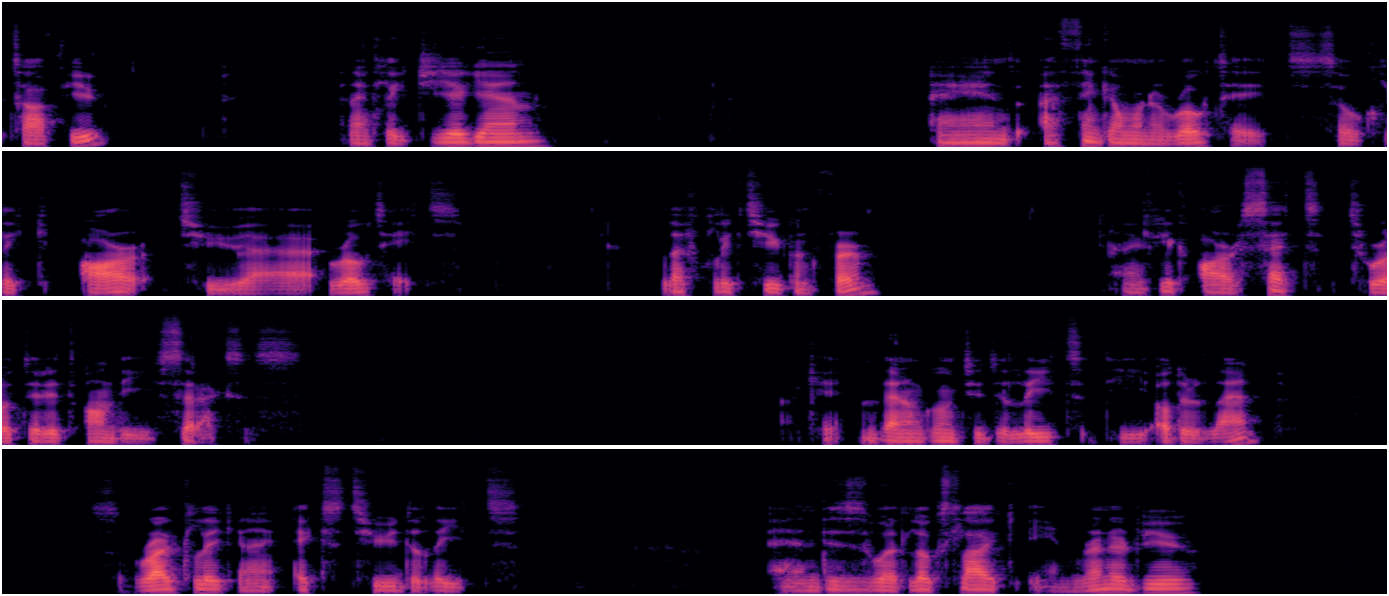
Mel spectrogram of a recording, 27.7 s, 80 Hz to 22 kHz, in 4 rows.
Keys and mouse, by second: 1.0 g, 8.1 r, 11.1 r, 15.6 g, 21.0 x, 22.0 shift+z, 24.6 KP_0.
